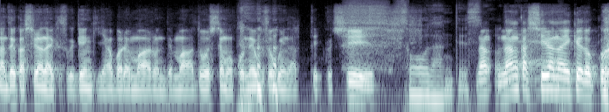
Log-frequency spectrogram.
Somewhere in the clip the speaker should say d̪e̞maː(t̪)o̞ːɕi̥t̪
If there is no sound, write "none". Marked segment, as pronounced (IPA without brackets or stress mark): d̪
